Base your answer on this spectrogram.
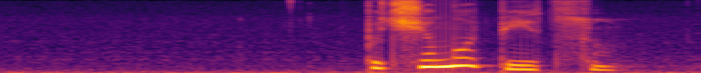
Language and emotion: Russian, sad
